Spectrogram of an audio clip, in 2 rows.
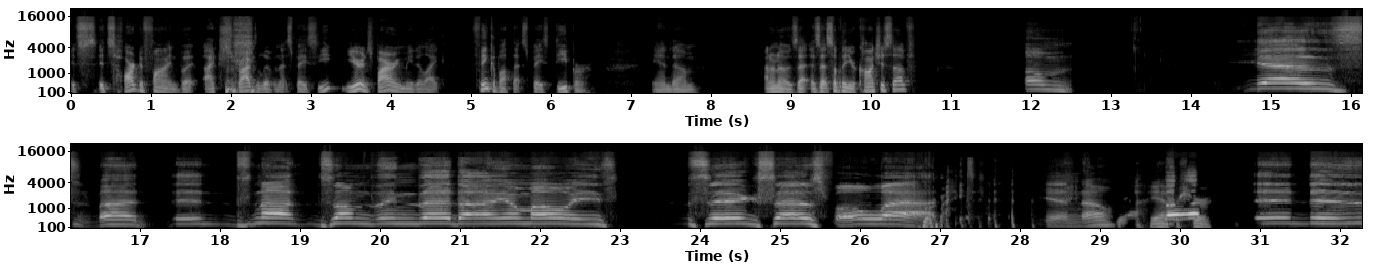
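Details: Adult man diagnosed with Parkinson's disease in 2014 at about age 35, first misread as tennis elbow; described as speaking slowly. Slow speech (Parkinson's disease).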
